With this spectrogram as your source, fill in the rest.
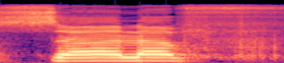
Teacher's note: Fa ini tidak boleh ditekan tapi dilepas. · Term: rokhawah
